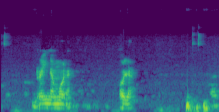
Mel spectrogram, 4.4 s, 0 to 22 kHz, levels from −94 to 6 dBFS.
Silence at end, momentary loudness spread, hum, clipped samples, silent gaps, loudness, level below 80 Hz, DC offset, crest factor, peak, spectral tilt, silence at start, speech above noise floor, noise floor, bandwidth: 0 s; 20 LU; none; under 0.1%; none; -17 LUFS; -36 dBFS; under 0.1%; 18 dB; -2 dBFS; -8 dB/octave; 0.15 s; 29 dB; -45 dBFS; 7.6 kHz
